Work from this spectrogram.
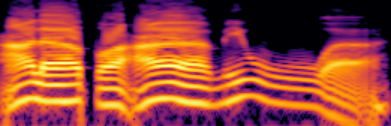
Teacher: masukkan tanwinnya ke huruf wau kemudian dirubah suaranya menjadi huruf wau awalnya ala thamin Wahid menjadi ala thamiwa kemudian disertai dengan gunah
